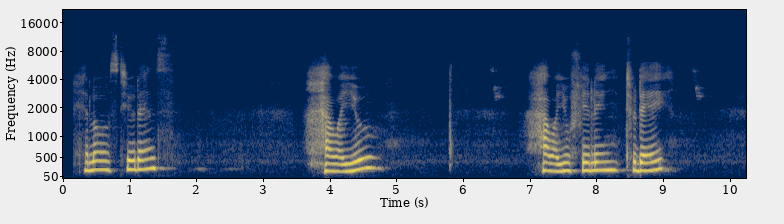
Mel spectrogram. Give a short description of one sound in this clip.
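A middle-aged woman speaks calmly and clearly into a close microphone, in short phrases with pauses.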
